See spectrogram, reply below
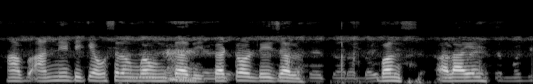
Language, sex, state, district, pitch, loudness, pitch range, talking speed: Telugu, male, Andhra Pradesh, Sri Satya Sai, 165 Hz, -19 LUFS, 155-170 Hz, 90 wpm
